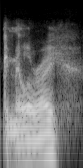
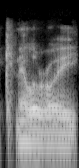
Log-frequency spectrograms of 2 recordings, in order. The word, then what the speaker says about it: Gamilaroi: It's um our language group is the Gamilaroi language group, which is where Kamilaroi, Gamilaroi, all those phonetic um pronunciations actually comes from.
